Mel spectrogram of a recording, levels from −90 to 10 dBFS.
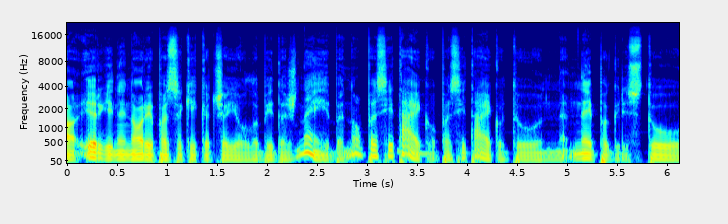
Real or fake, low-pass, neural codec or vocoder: real; 19.8 kHz; none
